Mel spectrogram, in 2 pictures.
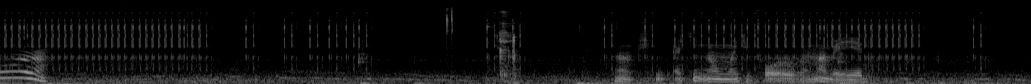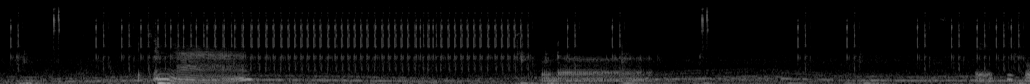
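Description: A safe dial clicks as it turns.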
